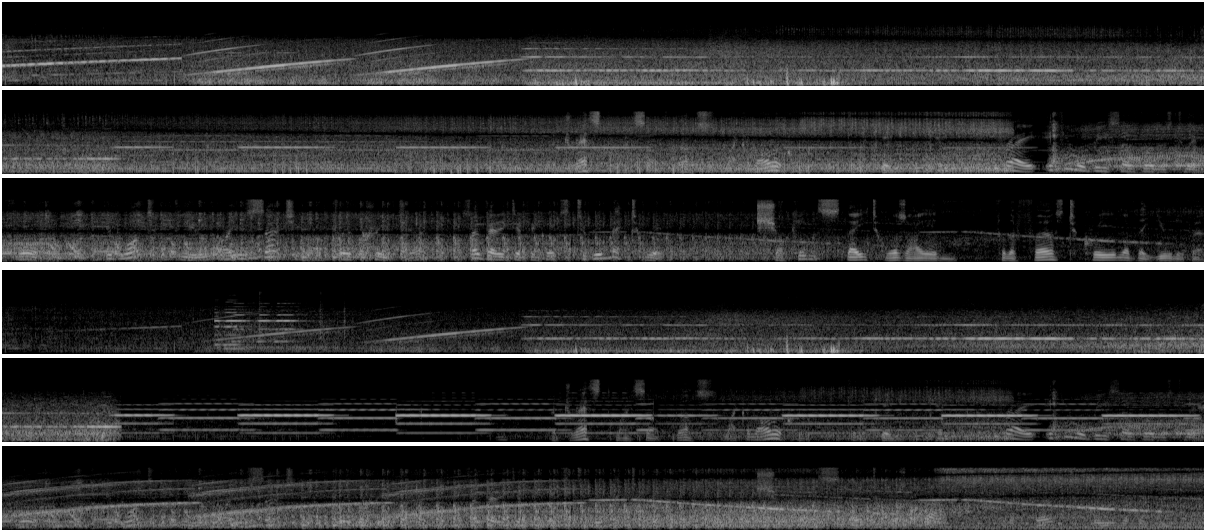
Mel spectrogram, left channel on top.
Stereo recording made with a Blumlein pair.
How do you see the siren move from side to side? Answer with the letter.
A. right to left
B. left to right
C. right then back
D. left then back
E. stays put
B.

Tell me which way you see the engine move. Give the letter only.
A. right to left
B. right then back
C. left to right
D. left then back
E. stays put
C.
